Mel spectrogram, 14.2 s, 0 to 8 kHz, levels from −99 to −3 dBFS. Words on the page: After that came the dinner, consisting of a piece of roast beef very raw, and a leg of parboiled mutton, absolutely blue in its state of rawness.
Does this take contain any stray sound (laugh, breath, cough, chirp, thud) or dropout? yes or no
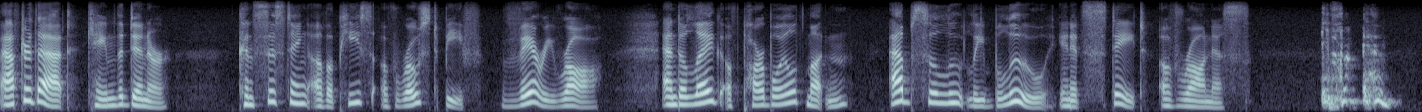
yes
